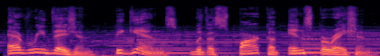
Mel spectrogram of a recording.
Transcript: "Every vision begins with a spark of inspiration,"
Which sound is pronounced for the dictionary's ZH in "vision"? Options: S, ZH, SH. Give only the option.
ZH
